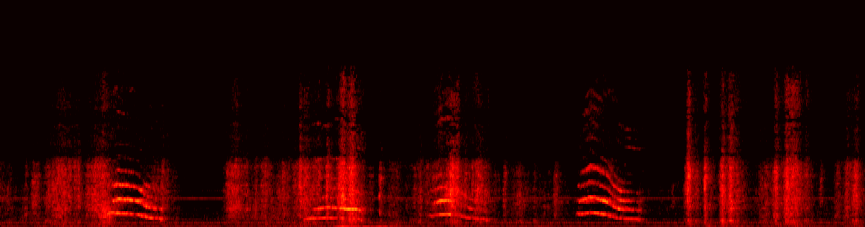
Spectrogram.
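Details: Domestic cat calling while using the litter box indoors; several short falling meows with bright harmonics, around four calls spread over the clip, with scratching and rustling noises and a steady background hum.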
